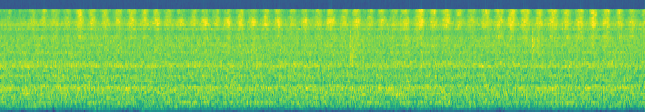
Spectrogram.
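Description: Steady, even rushing hum of an electric fan running in the room.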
